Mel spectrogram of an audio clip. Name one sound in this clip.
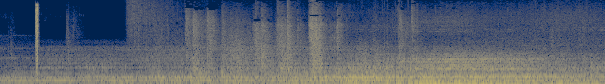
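Flames crackle and hiss close by.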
